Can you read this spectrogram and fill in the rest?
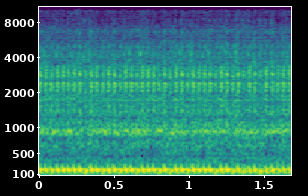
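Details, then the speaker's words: Air-cooled hybrid Peugeot 103 with Airsal 65 during carb tuning: fast, slightly uneven pulsing idle with a wavering rhythm; the owner suspects a slight ignition fault and may try another original part or an engine-to-frame ground. "tout ça donc bref ouais au niveau de l'allumage il a l'air d'avoir une petite vignette donc écoutez je ne sais pas j'ai un autre accord d'origine qui traîne"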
